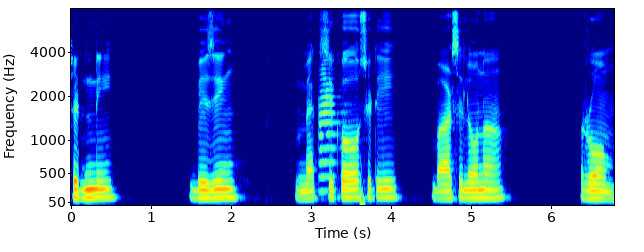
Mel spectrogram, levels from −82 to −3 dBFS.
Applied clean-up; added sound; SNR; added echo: neural mask model DeepFilterNet 3.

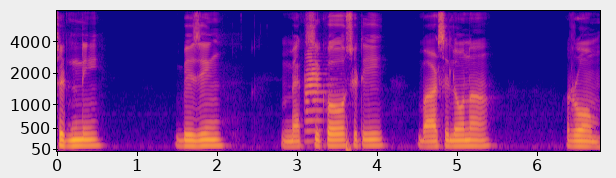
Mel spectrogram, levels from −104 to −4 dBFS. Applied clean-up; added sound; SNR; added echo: none; Trumpet; 11 dB; none.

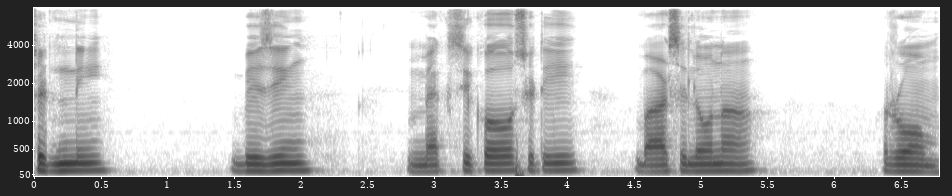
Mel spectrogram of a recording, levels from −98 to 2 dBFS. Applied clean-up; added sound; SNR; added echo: none; none; none; none.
